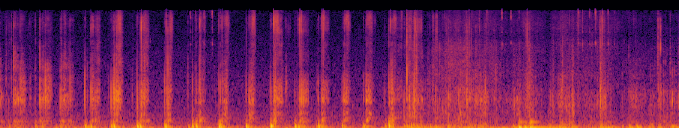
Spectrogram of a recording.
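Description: Fingertips tap on the insoles and toe caps of a hollow, empty pair of black leather Mary Jane shoes with elastic straps, resting on carpet, with some plucking of the straps. The taps are short, dull and low, with almost no ring, falling in a steady rhythm at first and then blurring into quicker, softer patter and light rustling toward the end.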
